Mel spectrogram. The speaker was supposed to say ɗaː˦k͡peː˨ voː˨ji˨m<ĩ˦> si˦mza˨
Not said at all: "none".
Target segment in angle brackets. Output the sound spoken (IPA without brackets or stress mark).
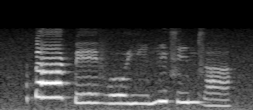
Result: ĩ˦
